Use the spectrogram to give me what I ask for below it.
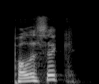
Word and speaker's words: Pulisic: The 17-year-old Borussia Dortmund midfielder Christian Pulisic, who we heard on the broadcast, wants his name pronounced Pulisic? Pulisic? Made his U.S. men's national team senior level debut, which cap ties him to the United States, so everybody can exhale on the possibility of Christian Pulisic, who pronounces his name that way because he's American, by the way, will not be playing for Croatia.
